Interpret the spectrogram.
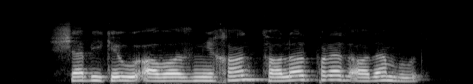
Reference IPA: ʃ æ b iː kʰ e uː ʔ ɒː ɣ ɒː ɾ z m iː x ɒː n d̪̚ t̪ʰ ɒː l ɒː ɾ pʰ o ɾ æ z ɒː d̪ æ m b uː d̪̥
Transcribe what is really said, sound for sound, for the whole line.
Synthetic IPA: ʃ æ b iː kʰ e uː ʔ ɒː v ɒː z m iː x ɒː n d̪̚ t̪ʰ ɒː l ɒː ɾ pʰ o ɾ æ z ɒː d̪ æ m b uː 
